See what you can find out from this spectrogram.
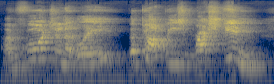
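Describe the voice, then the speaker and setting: A woman reading a story aloud to young children in an expressive, dramatic way, with asides to her listeners. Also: high-pitched, normal speed. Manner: expressive, dramatic gasps and exclamations. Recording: roomy echo, distant mic, music.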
